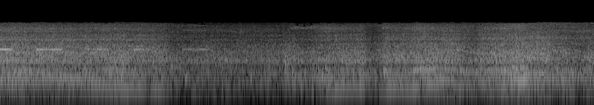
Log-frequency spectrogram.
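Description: A large grader blade scrapes over gravel.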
